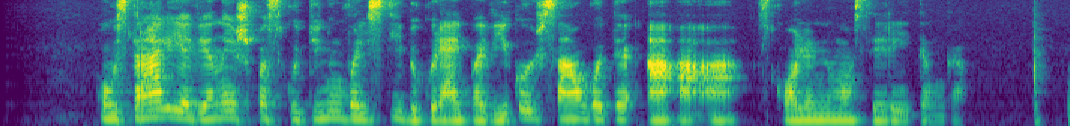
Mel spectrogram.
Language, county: Lithuanian, Tauragė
